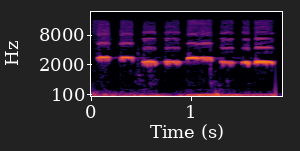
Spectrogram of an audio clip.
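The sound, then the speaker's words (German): A shrill whistle on a black-red-gold 4-in-1 World Cup fan instrument (drum, rattle, ratchet and whistle) is blown in a quick series of short blasts, about eight toots in a lively rhythm, loud, with a low rumbling background underneath. “Es besteht aus einer Trommel, einer Rassel, einer Ratsche und einer Pfeife.”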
